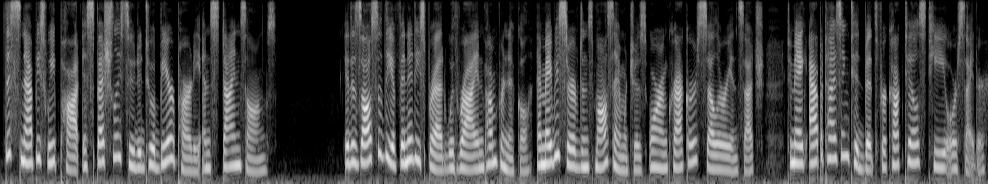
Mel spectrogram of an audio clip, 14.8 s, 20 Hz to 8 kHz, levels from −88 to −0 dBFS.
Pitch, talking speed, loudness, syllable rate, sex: 225 Hz, 185 wpm, -20 LUFS, 5.4 syllables/s, female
